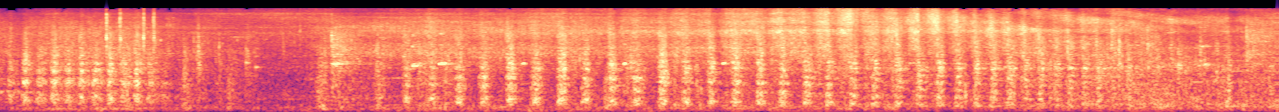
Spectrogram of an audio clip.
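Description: A steam locomotive chuffs rapidly and loudly as it passes close by.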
